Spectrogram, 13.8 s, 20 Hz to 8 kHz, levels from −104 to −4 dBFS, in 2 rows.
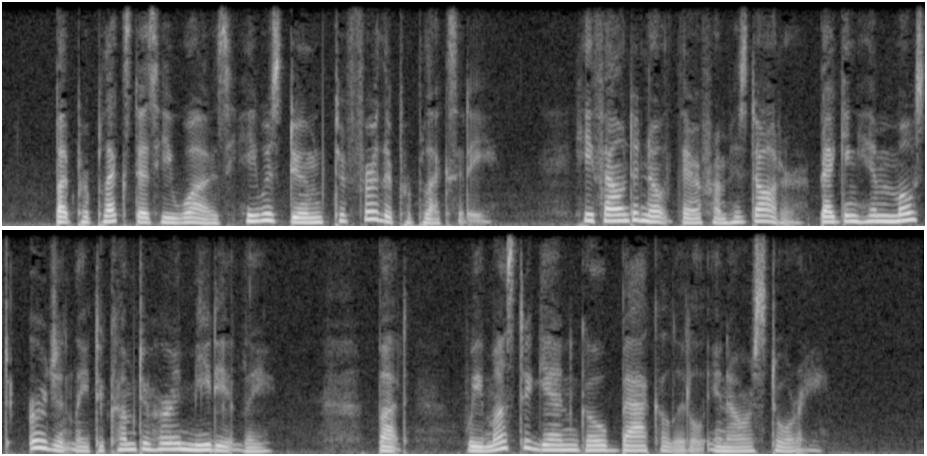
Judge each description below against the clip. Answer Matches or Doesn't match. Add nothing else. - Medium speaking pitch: Matches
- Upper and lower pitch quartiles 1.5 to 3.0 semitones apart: Doesn't match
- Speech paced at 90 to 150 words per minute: Doesn't match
